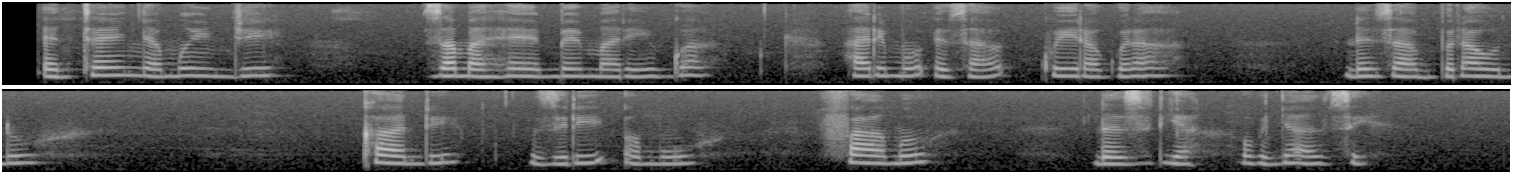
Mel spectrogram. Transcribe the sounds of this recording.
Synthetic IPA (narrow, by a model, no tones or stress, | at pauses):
e̞ntʰeɲamwiːɲɟi | zamaɦe̞ːmbe̞maɾiːŋɡwa | haɾimuʔe̞za | kwiːɾaɡuɾa | ne̞zabuɾaunu | kʰaːndi | ziɾio̞mu | faːmu | neziɾjaoβuɲaːnt͡si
